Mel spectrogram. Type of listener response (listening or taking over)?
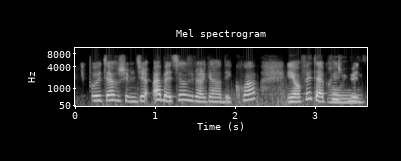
listening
